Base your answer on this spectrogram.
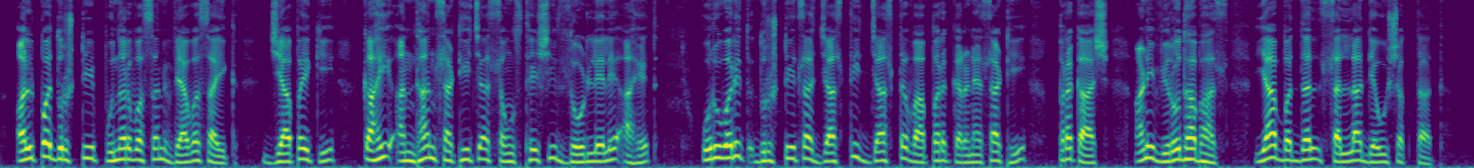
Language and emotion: Marathi, neutral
